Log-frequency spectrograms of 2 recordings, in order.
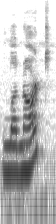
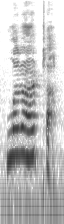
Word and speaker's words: Lenarta: We've zeroed in on the correct pronunciation. It's not Lenart. It's not Lenarte. It's Lenarta.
